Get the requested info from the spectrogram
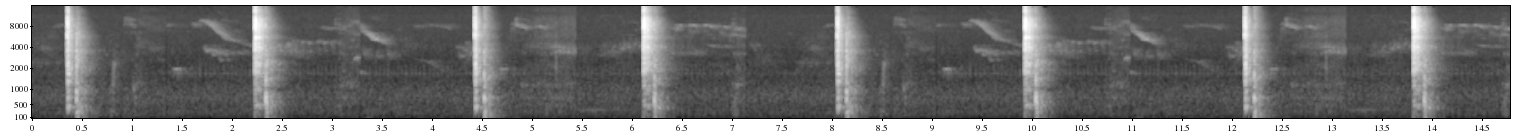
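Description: Eight sharp crossbow shots about two seconds apart, each a single crack of the string and limbs releasing that dies away within about half a second: a Junxing Drakon 100 lb mini compound crossbow and a Redback pistol crossbow shot for a comparison of their sound.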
